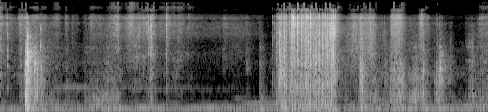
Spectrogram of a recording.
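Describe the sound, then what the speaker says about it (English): Tarot cards are shuffled and pulled by hand, with a sharp riffle near the start, lighter card flicks, then a dense burst of shuffling about halfway through and a few softer taps after it, all close and without talk. "Let's pull you another card."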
